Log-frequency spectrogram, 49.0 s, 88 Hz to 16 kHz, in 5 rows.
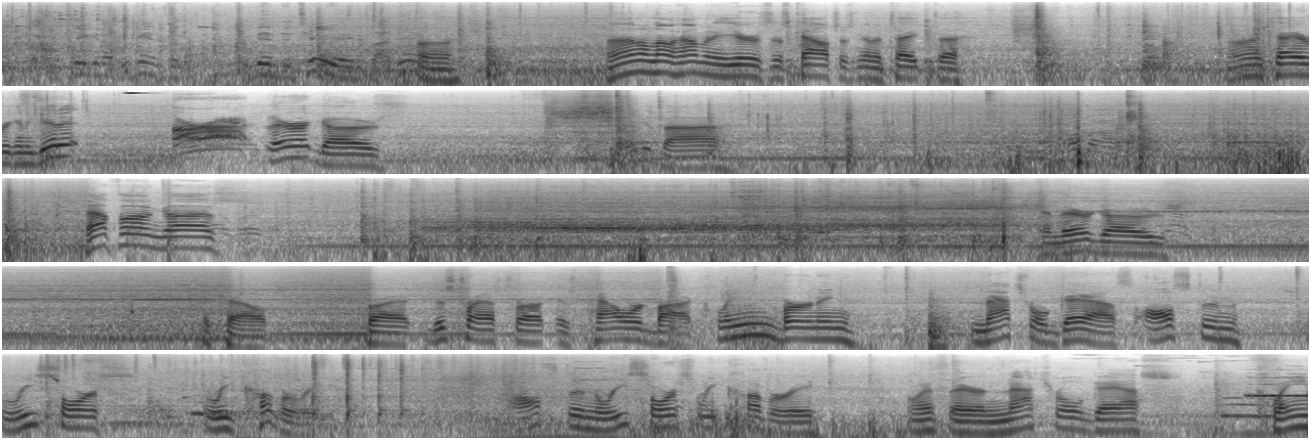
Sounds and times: Truck: 0.0 - 49.0
Speech: 0.3 - 3.5, 4.5 - 7.2, 9.2 - 10.4, 11.1 - 12.8, 14.5 - 15.3, 17.7 - 18.3, 20.2 - 21.6, 27.4 - 28.5, 30.9 - 31.4, 32.2 - 35.8, 36.7 - 41.6, 43.0 - 45.3, 46.0 - 48.0, 48.6 - 49.0.

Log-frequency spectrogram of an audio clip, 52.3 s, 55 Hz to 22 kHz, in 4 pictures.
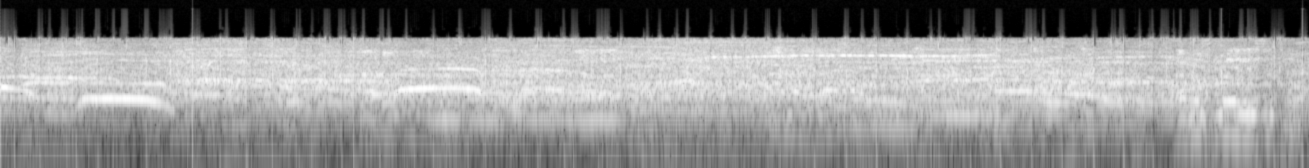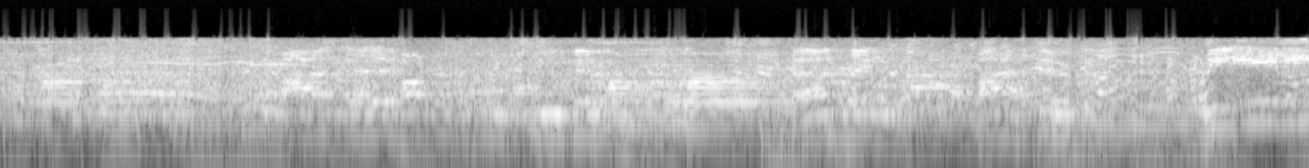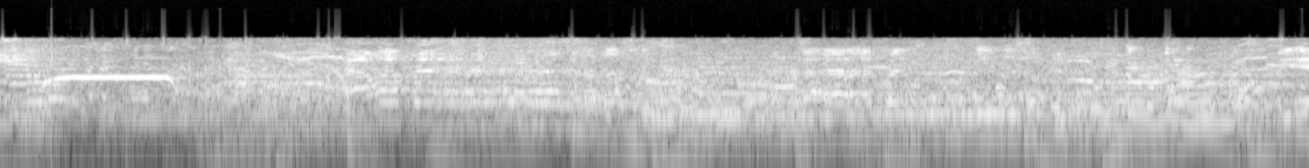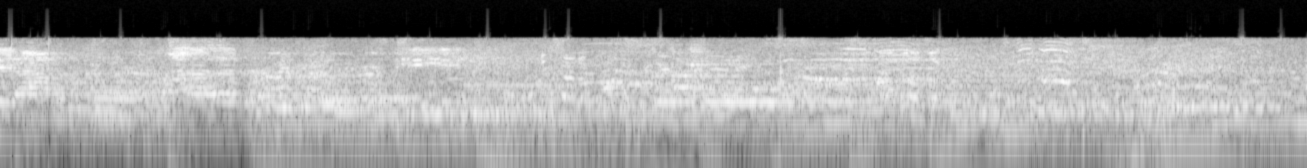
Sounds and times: Music: 0.0 - 52.3
Male singing: 15.9 - 24.4, 25.0 - 27.7, 29.6 - 33.3, 33.9 - 40.2, 40.8 - 45.1, 47.7 - 52.3.

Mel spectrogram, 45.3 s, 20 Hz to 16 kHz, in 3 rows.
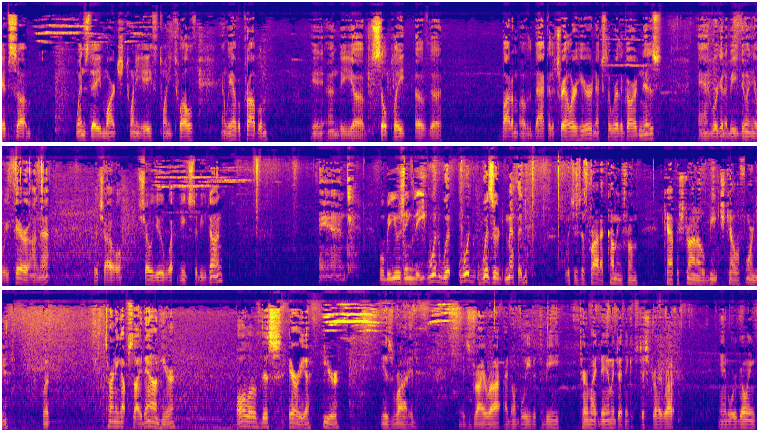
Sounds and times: Speech: 0.0 - 0.6, 1.5 - 5.4, 6.2 - 8.9, 10.0 - 13.2, 13.9 - 16.1, 16.9 - 19.6, 21.4 - 30.4, 31.0 - 31.2, 32.2 - 33.7, 34.9 - 37.0, 37.8 - 38.6, 39.3 - 43.8, 44.5 - 45.3.

